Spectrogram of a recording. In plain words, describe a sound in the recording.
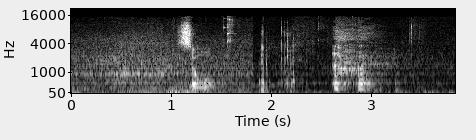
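A man speaks close to the microphone in a relaxed voice.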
